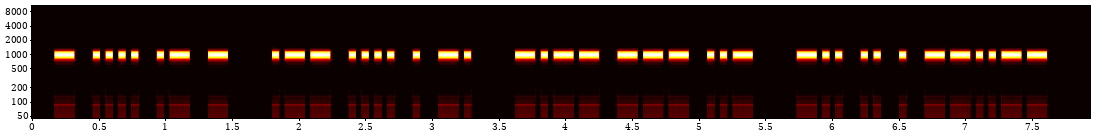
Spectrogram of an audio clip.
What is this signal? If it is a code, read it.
Morse code, heard as a keyed tone, about 25 wpm, 1000 Hz. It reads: THAT WHEN YOU DIE,
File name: qotdfiles / 25wpm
